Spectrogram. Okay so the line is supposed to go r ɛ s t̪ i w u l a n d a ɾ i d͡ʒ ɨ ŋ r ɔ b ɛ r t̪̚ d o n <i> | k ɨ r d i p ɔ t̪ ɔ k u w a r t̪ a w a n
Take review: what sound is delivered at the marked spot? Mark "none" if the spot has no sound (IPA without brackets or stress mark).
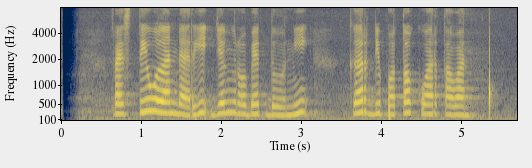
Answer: i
